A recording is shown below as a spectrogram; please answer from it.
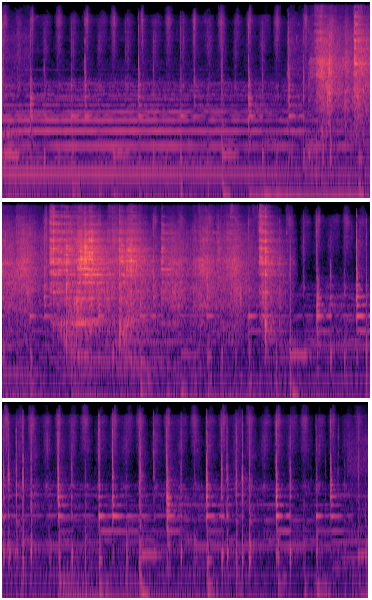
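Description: Lentils, coriander seeds and dried red chilies dry roast in a pan over a medium-low flame, with spoon scrapes and metallic clinks stirring them through the pan, close and fairly quiet, no voice.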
